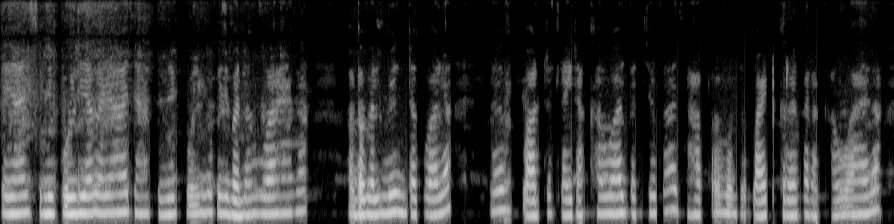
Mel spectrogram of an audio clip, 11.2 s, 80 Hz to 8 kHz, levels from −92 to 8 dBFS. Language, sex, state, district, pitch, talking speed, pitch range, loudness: Hindi, female, Bihar, Sitamarhi, 220 Hz, 175 wpm, 210-235 Hz, -19 LUFS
